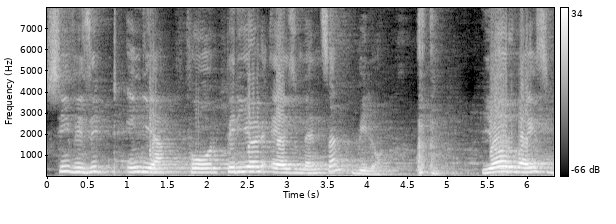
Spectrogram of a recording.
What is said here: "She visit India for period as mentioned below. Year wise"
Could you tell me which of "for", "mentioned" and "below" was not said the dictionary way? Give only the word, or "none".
mentioned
